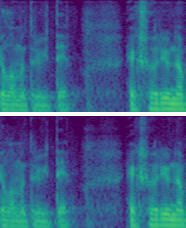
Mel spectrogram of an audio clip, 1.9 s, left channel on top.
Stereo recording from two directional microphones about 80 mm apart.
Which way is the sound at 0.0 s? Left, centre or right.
Left.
